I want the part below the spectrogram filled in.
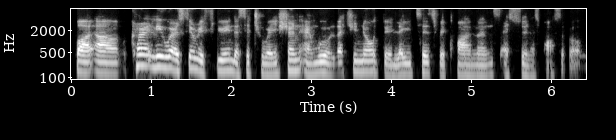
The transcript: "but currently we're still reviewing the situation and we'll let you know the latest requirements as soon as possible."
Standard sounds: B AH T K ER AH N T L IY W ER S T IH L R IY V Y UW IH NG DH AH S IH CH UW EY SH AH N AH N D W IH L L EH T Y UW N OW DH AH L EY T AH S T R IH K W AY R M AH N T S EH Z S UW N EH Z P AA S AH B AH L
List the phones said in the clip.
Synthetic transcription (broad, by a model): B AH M K ER AH N T L IY W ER S T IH L R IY F Y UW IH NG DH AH S IH CH UW EY SH AH N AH N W W IH L L EH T Y UW N OW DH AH L EY T AH S T R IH K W AY M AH N T S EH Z S UW N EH S P AA S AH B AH L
